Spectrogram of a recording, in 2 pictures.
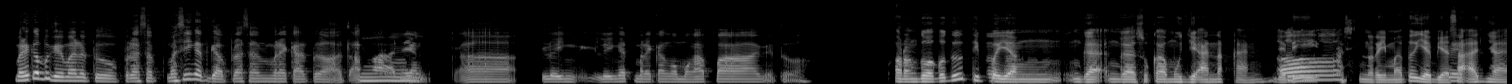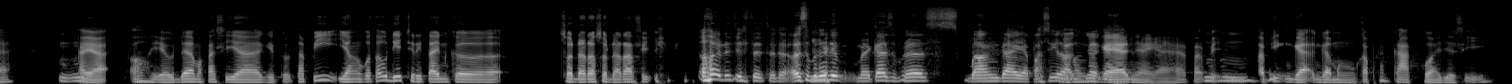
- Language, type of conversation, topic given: Indonesian, podcast, Seperti apa pengalaman kerja pertamamu, dan bagaimana rasanya?
- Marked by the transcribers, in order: tapping; other background noise; laughing while speaking: "Oh"; chuckle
